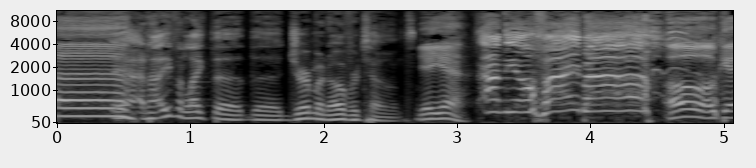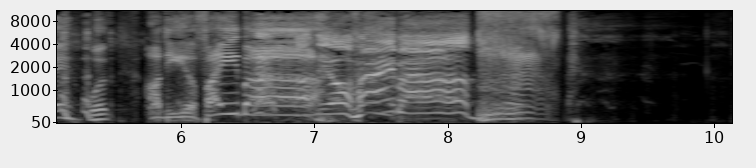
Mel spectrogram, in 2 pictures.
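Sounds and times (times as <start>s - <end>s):
laughter: 0.0s - 1.1s, 3.4s - 9.2s
speech: 0.0s - 9.0s
loud buzzy fart sound effect: 8.2s - 8.9s.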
